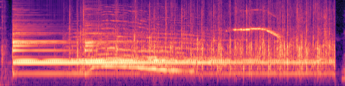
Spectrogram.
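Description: The bronze ship's bell of the Mayflower II rings out in a single strong, sustained strike at a public ceremony, its bright overtones ringing on and slowly decaying while a crowd murmurs and cheers in the background.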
